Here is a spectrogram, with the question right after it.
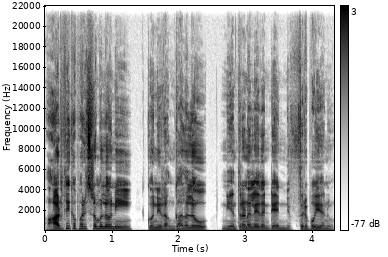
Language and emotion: Telugu, surprised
